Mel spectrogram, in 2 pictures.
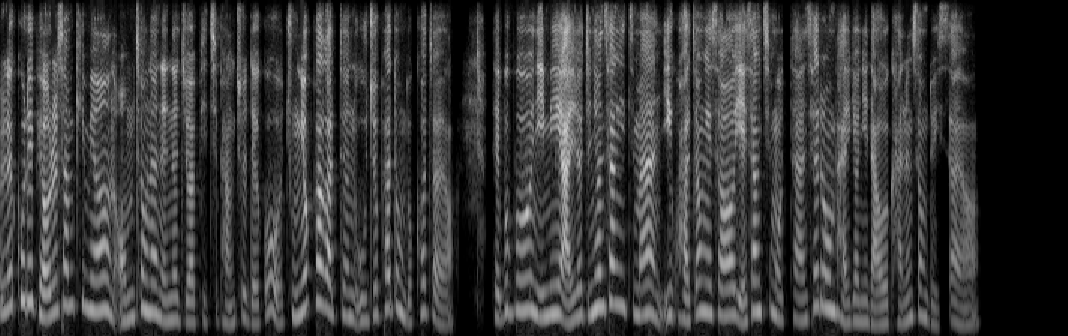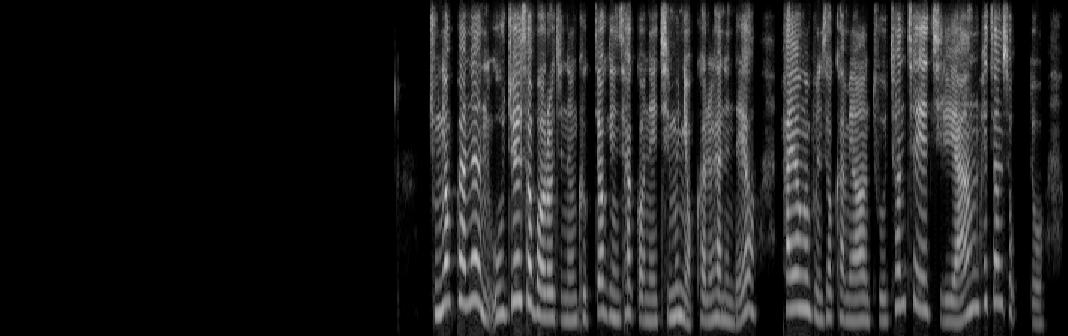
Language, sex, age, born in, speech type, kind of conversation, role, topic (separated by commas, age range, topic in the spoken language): Korean, female, 50-54, South Korea, read, expert-assistant, expert, 만약 블랙홀과 별을 합쳐서 새로운 우주 현상을 상상해본다면 어떤 모습일까요?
